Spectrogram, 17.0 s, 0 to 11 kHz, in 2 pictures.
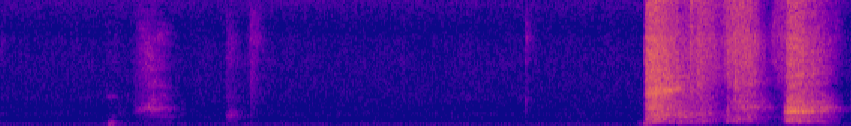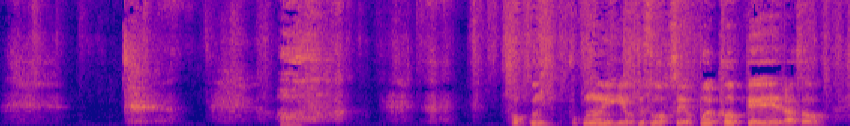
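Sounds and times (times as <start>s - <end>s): man exhaling and gasping: 6.4s - 13.3s.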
